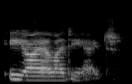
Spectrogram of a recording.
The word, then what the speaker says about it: Eilidh: But it's spelled E-I-L-I-D-H. But it's pronounced Eilidh.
